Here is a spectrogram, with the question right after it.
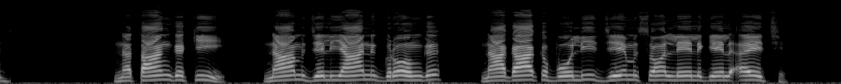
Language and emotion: Maithili, neutral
